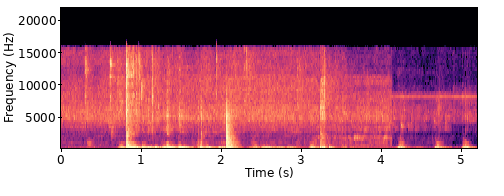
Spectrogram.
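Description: Gujiya deep-frying in hot oil in a wok, a steady sizzle, with several sharp knocks of a metal spoon against the pan as they are turned and lifted out.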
